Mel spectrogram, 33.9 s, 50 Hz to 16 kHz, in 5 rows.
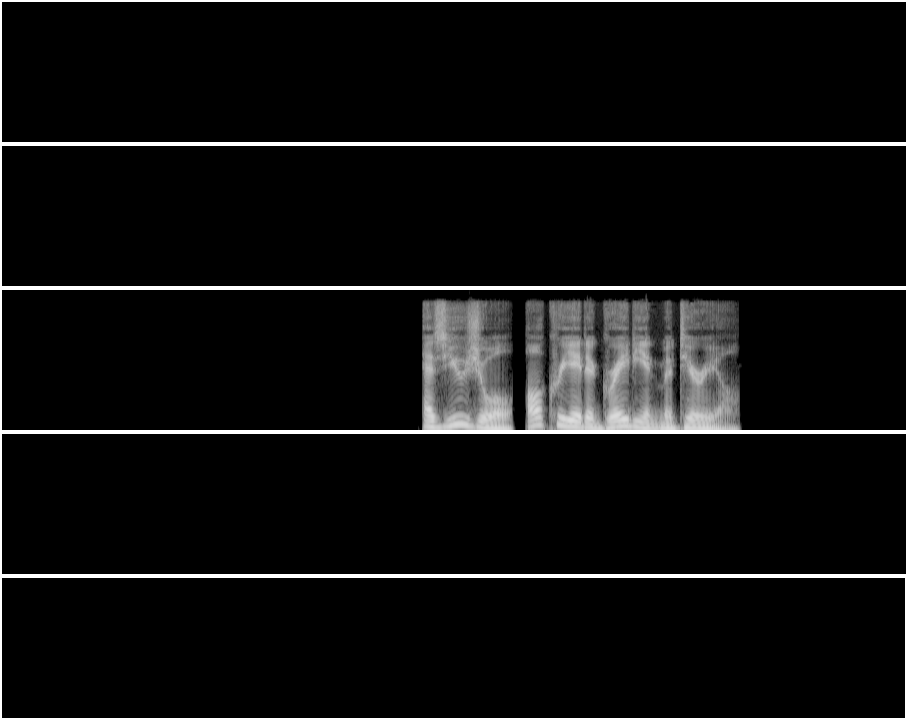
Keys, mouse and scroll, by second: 4.2 click, 5.0 click, 5.4 middle click, 8.5 click, 9.0-9.5 scroll up 1, 9.5 middle click, 9.5 scroll up 1, 11.2 click, 11.2 middle click, 11.2-11.6 scroll up 2, 12.5 click, 14.6 KP_1, 15.8 shift+middle click, 15.9 shift+middle click, 17.2 shift+middle click, 19.6 shift+a, 26.0 click, 27.2 shift+middle click, 28.2 shift+a, 30.9 x, 31.2 shift+a.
